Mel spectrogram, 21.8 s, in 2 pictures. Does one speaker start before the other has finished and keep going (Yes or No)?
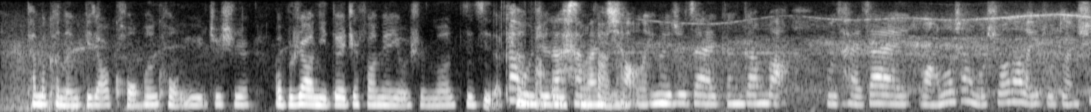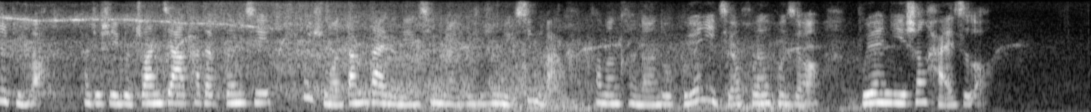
Yes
